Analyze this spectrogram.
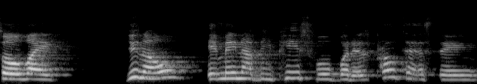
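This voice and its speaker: This woman's voice is high-pitched. Her intonation is lively. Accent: American. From North Carolina (Charlotte). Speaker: live streamer / political commentator. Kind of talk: casual livestream commentary reading chat. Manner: animated, conversational.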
